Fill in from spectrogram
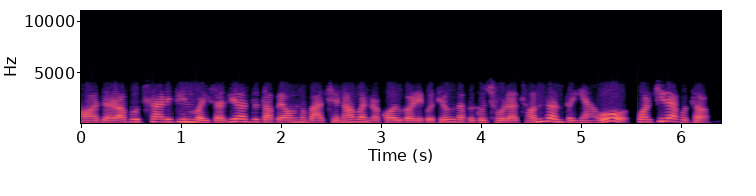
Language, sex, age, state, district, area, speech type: Nepali, female, 18-30, West Bengal, Kalimpong, rural, conversation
